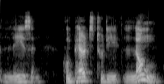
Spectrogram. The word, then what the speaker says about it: lesen: So how you pronounce just one S. That is here, for example, the journey, die Reise, or lesen, or tausend. So this is a normal Z, tausend, Reise, lesen.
